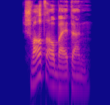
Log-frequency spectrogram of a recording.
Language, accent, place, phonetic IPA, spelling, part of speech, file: German, Germany, Berlin, [ˈʃvaʁt͡sʔaʁˌbaɪ̯tɐn], Schwarzarbeitern, noun, De-Schwarzarbeitern.ogg
- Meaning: dative plural of Schwarzarbeiter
